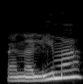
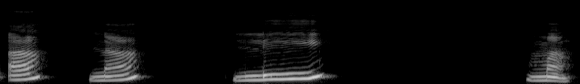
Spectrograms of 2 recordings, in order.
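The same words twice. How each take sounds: First: Said in the usual way. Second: "a, na, li, ma" as four separated syllables, li drawn out; long pauses between a, na, li and ma. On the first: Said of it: "those are four syllables". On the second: Shown as a demonstration. Teacher giving learners four syllables, syllable by syllable. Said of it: "which has syllable".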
